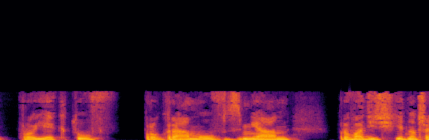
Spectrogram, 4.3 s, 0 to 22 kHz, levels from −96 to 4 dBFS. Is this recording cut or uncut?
uncut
